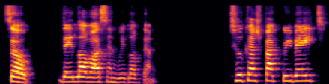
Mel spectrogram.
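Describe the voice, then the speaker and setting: A woman with a Colombian accent runs through meeting announcements in an upbeat, chatty way. Her voice sits at a middle pitch. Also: unhurried. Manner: enthusiastic, chatty presenter. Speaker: meeting host.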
